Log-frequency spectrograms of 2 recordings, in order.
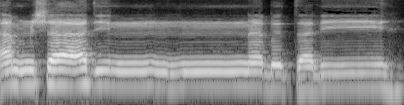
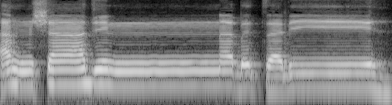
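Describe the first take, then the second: No difference in how they are said.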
